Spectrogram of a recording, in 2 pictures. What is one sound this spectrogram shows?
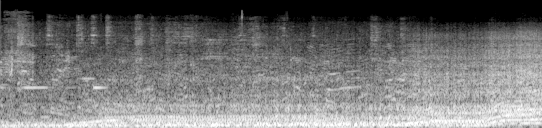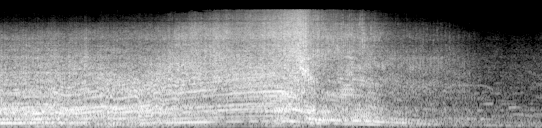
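Race car engines roar and climb in pitch as the cars speed away.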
